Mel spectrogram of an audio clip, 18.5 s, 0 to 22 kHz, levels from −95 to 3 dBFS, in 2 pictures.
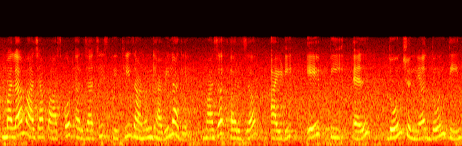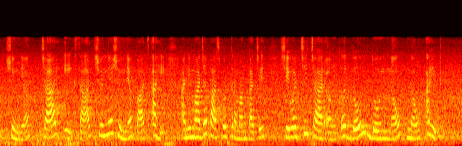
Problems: constant background noise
